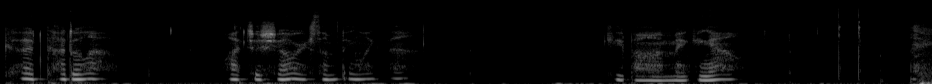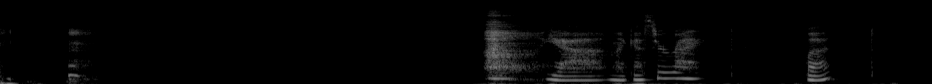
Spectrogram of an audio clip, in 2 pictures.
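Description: A young man speaks softly and close to the microphone, with pauses.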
